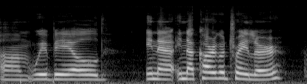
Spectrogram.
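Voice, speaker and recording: Recorded very cleanly against a silent background, a woman with a Spanish accent speaks at a moderate pace in a fairly high pitch with monotone, flat intonation. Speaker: plant business owner. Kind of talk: interview.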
